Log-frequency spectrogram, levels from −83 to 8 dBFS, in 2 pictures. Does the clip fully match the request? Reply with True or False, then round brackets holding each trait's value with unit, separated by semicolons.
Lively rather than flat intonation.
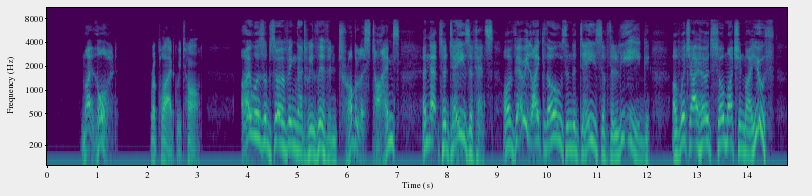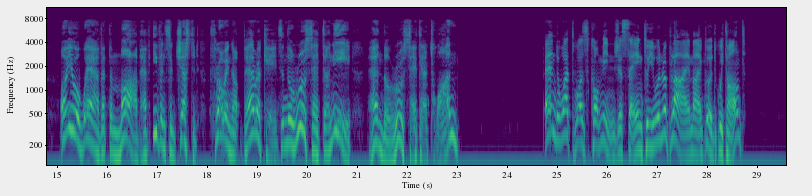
True (7.8 semitones)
